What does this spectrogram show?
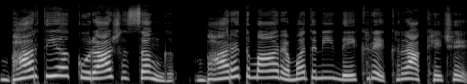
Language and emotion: Gujarati, neutral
